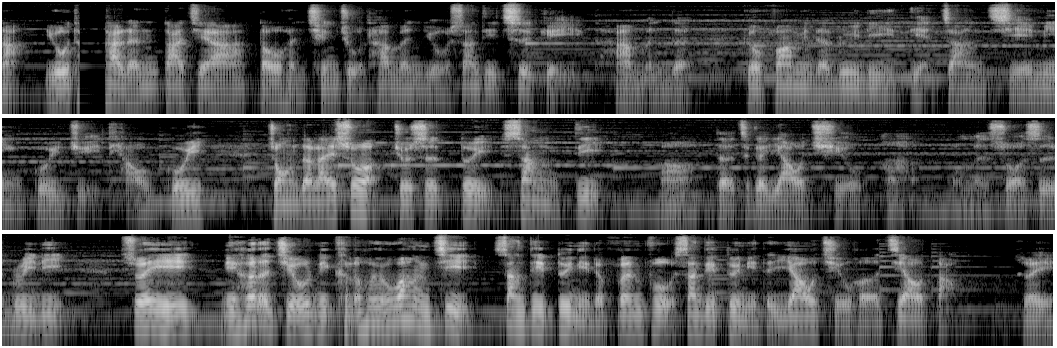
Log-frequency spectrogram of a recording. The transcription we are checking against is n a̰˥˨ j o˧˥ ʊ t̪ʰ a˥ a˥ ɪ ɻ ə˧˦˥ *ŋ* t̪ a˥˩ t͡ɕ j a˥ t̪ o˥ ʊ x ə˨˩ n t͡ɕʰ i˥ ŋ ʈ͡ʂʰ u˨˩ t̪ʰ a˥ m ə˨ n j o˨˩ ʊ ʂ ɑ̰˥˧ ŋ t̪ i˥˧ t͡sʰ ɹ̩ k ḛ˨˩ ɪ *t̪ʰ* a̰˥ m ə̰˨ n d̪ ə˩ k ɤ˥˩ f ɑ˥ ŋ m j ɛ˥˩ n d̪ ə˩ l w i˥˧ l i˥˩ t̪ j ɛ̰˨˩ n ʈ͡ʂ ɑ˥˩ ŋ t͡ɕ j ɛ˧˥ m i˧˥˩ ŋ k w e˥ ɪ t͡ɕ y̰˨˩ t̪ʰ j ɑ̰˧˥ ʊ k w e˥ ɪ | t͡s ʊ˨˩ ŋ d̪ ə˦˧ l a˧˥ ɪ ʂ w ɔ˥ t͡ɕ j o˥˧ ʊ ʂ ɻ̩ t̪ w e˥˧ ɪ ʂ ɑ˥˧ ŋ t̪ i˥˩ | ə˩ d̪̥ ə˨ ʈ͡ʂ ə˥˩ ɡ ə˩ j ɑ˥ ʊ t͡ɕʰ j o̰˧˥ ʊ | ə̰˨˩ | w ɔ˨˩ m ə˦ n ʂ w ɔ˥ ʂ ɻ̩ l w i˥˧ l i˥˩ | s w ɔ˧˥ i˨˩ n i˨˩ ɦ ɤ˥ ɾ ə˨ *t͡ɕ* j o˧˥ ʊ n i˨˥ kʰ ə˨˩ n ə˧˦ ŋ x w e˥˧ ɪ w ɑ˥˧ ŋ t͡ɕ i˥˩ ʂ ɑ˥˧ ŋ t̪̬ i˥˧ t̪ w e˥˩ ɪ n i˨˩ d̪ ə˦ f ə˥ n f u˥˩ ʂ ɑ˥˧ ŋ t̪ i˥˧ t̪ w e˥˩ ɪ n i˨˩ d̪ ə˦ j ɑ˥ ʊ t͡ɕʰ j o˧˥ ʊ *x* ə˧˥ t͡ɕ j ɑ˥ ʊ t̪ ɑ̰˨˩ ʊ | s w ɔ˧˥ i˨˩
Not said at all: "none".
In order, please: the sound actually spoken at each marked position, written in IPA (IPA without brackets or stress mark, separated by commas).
n, t̪ʰ, t͡ɕʰ, x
